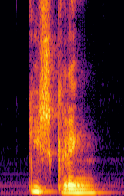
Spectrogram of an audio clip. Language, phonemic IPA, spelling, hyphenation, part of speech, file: Dutch, /ˈkis.krɪŋ/, kieskring, kies‧kring, noun, Nl-kieskring.ogg
- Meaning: administrative regional electoral district (often of considerable size)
